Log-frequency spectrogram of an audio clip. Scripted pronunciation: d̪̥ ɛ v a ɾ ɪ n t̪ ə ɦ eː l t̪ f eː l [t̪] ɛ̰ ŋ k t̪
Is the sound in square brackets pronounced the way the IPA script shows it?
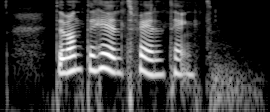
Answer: no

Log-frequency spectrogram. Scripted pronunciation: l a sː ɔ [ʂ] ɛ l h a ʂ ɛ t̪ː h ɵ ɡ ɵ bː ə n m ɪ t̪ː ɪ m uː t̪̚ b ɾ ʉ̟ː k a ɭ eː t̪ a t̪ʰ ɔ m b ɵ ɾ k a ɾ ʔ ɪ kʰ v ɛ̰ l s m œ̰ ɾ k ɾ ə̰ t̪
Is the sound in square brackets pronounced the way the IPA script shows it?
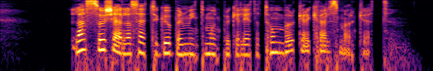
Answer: no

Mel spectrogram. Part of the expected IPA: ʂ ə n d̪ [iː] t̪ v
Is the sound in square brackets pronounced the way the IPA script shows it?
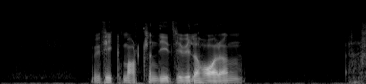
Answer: yes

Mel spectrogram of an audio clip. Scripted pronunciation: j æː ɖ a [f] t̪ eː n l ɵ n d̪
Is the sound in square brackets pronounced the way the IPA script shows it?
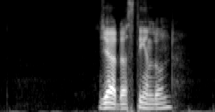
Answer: no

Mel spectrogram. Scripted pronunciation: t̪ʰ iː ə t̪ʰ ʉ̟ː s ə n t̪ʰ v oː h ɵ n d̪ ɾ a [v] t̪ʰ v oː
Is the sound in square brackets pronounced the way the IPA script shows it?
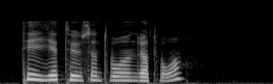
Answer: no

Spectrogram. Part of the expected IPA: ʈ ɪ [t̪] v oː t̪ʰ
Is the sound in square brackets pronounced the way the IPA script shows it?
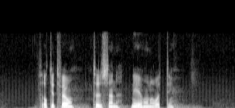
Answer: no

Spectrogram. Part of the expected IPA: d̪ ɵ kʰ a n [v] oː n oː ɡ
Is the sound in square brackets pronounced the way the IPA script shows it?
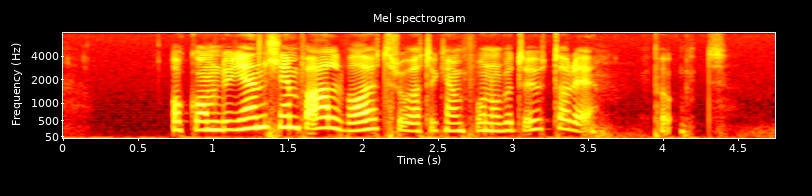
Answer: no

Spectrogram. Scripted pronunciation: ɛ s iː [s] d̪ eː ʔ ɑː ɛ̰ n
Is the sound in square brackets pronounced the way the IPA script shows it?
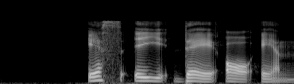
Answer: no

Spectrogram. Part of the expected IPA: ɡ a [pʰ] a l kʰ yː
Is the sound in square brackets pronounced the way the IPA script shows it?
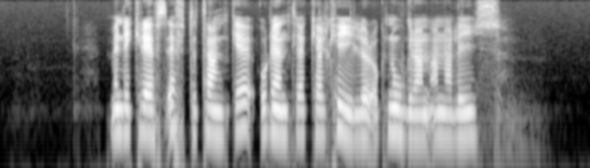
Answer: no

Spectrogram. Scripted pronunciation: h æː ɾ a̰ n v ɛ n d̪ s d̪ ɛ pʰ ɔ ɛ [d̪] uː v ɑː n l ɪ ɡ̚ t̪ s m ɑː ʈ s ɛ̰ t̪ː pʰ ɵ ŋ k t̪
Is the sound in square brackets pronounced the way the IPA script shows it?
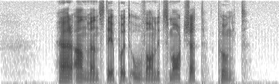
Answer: no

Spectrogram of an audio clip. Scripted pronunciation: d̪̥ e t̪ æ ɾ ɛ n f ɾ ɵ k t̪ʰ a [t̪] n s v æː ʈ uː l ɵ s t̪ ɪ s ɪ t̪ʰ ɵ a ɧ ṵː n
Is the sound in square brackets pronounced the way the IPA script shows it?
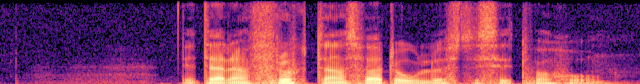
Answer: no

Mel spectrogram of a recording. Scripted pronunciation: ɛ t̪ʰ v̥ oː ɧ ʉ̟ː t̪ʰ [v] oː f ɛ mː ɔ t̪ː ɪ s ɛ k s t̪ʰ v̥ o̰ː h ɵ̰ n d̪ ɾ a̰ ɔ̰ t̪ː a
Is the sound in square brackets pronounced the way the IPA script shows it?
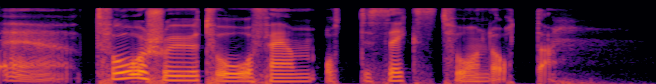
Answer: yes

